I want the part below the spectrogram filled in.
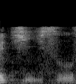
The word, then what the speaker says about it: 给: 我这是几个故事啊，哈，或为见死父母之亲呐、或为给食，这个给念应该念作给，对不对？或为给食是吧？供给的给，给食啊，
